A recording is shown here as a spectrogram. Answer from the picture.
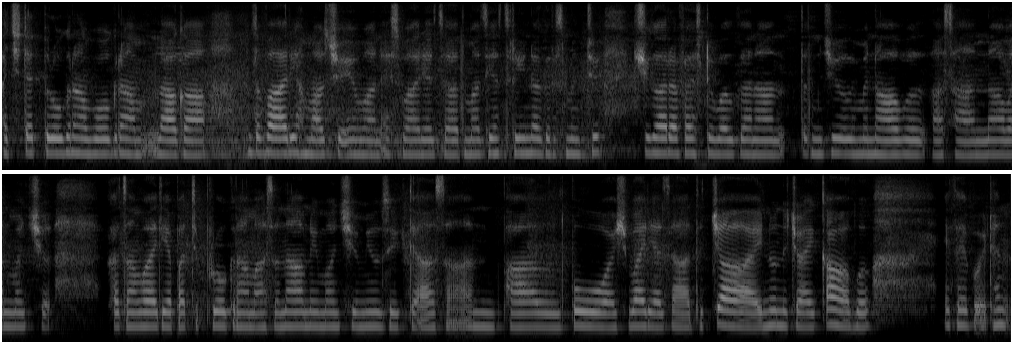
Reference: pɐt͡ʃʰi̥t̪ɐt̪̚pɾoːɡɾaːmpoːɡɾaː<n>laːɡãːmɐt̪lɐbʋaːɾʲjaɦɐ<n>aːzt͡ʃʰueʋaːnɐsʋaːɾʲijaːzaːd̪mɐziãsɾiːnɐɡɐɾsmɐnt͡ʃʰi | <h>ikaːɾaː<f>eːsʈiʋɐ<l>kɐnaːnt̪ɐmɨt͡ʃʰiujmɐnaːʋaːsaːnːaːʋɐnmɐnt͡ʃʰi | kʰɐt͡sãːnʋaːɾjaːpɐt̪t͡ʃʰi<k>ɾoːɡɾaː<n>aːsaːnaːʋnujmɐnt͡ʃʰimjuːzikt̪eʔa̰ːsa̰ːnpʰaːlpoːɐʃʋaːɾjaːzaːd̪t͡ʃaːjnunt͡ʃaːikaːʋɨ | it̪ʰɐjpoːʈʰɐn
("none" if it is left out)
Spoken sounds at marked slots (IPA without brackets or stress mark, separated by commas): m, m, ʃ, f, l, p, m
